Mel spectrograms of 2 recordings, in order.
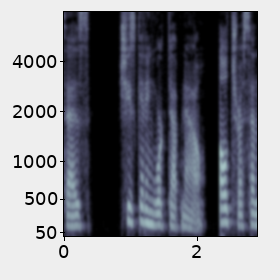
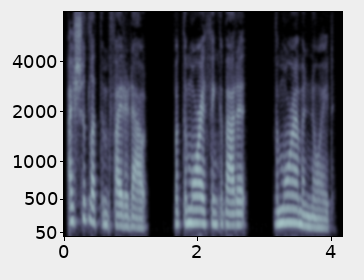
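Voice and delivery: ordinary delivery

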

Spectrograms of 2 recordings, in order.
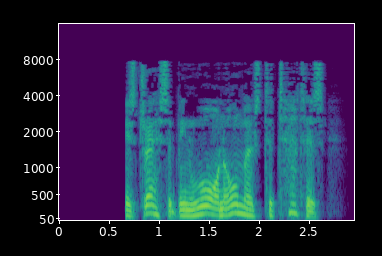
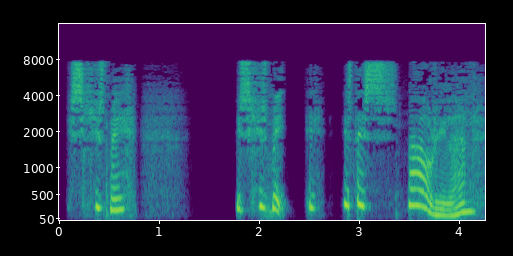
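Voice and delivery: put-on much higher, bright boyish voice; high bright young gentleman; 12 semitones higher than usual. A narrator's reading. Wounded Staines greeting Taufari, high and bright. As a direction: lift it up high and bright like a dazed young toff. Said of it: "speaking in a voice that was high and very bright".

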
